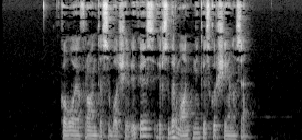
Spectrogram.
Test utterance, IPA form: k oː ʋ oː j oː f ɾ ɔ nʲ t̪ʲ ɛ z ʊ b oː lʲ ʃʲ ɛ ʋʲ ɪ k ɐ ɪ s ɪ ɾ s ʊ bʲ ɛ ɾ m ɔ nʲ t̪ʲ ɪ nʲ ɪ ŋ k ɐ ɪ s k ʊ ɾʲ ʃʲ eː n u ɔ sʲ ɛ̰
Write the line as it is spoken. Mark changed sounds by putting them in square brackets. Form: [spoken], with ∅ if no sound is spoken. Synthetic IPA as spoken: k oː ʋ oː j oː f ɾ ɔ nʲ t̪ʲ ɛ [s] ʊ b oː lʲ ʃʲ ɛ ʋʲ ɪ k ɐ ɪ s ɪ ɾ s ʊ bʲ ɛ ɾ m ɔ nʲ t̪ʲ ɪ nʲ ɪ ŋ k ɐ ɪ s k ʊ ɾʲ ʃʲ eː n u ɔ sʲ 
